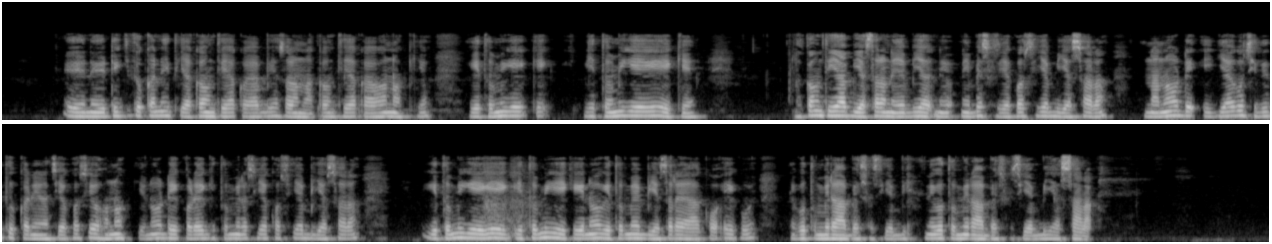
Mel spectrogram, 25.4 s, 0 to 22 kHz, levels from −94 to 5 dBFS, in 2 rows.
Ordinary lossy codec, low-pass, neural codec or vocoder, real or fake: none; 7.2 kHz; none; real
